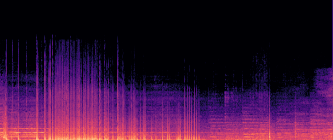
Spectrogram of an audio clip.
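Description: Starmine fireworks barrage: shells launching and bursting in rapid succession, a dense wall of bangs and crackle for about the first four seconds, then thinning to scattered pops. Music plays underneath.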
